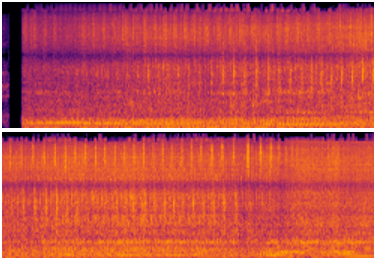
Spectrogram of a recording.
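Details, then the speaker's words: Lotus Excel, petrol engine idling just after exhaust system rebuild and bolting up: sharp puffing ticks over the rumble, most exhaust joints blowing; owner plans exhaust paste to seal them. "yeah unfortunately most of the exhaust bits are blowing I'm gonna have to use some exhaust paste I think to uh get that under control"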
